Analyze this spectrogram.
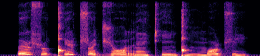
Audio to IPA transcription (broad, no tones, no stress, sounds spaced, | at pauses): ə ʂ ʊ ǃʼ ɪ ʈ͡ʂ ʌ d͡ʒ ɔ r ɛ̃ cʰ ĩ ɡ͡ǃ ĩ ŋ m ɔ ʈ͡ʂ i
